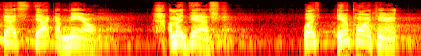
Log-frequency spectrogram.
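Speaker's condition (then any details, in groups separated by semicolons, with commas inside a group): Down syndrome; diagnosed at birth; giving talk at Spring q conference with wife Christy; host urges listeners to listen closely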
